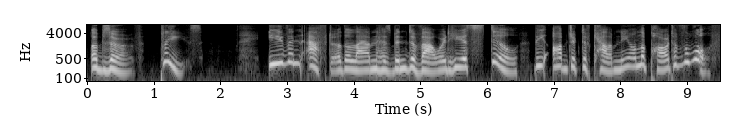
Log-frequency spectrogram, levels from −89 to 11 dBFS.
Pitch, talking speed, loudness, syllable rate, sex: 235 Hz, 135 wpm, -18 LUFS, 4.1 syllables/s, female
